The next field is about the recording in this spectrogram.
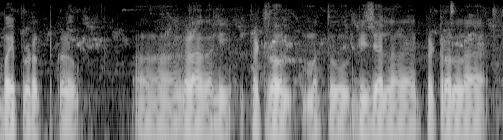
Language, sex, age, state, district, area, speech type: Kannada, male, 18-30, Karnataka, Bagalkot, rural, spontaneous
